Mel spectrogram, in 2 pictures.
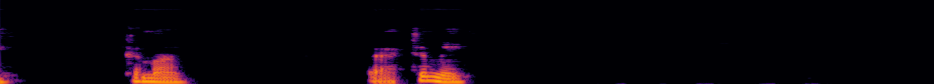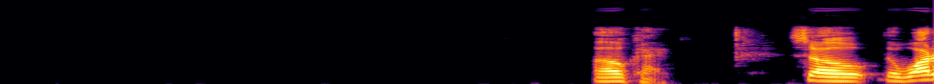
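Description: A man speaks calmly into a headset microphone, in short bursts with pauses.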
